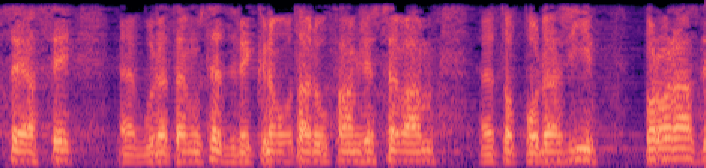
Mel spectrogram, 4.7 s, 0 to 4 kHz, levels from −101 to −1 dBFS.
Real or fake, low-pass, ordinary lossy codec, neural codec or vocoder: fake; 3.6 kHz; none; vocoder, 24 kHz, 100 mel bands, Vocos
